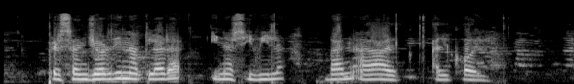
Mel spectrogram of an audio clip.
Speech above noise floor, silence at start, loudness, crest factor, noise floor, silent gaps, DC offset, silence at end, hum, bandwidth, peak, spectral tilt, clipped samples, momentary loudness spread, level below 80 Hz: 23 dB; 0.5 s; -16 LUFS; 14 dB; -39 dBFS; none; under 0.1%; 0 s; none; 11.5 kHz; -2 dBFS; -4 dB/octave; under 0.1%; 21 LU; -48 dBFS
